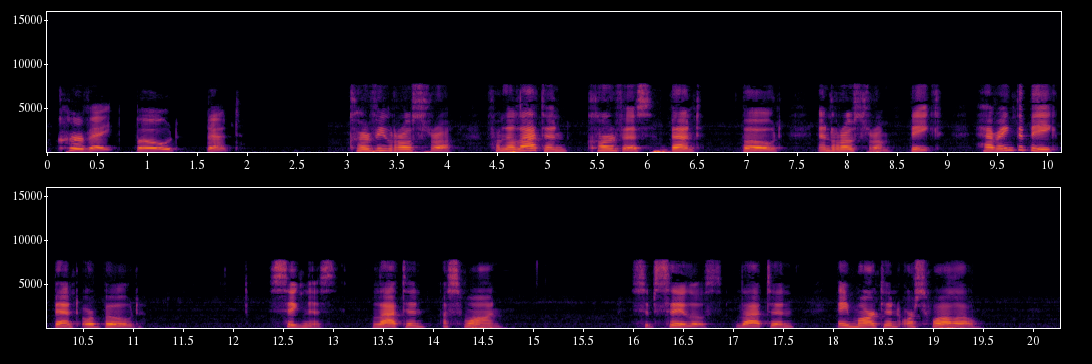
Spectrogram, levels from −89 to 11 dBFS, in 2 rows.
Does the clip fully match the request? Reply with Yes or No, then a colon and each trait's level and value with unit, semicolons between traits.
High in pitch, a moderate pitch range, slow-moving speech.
Yes: high, 210 Hz; average, 3.3 semitones; slow, 105 wpm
